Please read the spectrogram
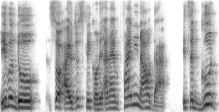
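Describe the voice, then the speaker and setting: A man with a Nigerian accent, a guest talking casually in an interview, animated and full of restarts and repeated words. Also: high-pitched, moderate pace. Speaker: guest, business owner.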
